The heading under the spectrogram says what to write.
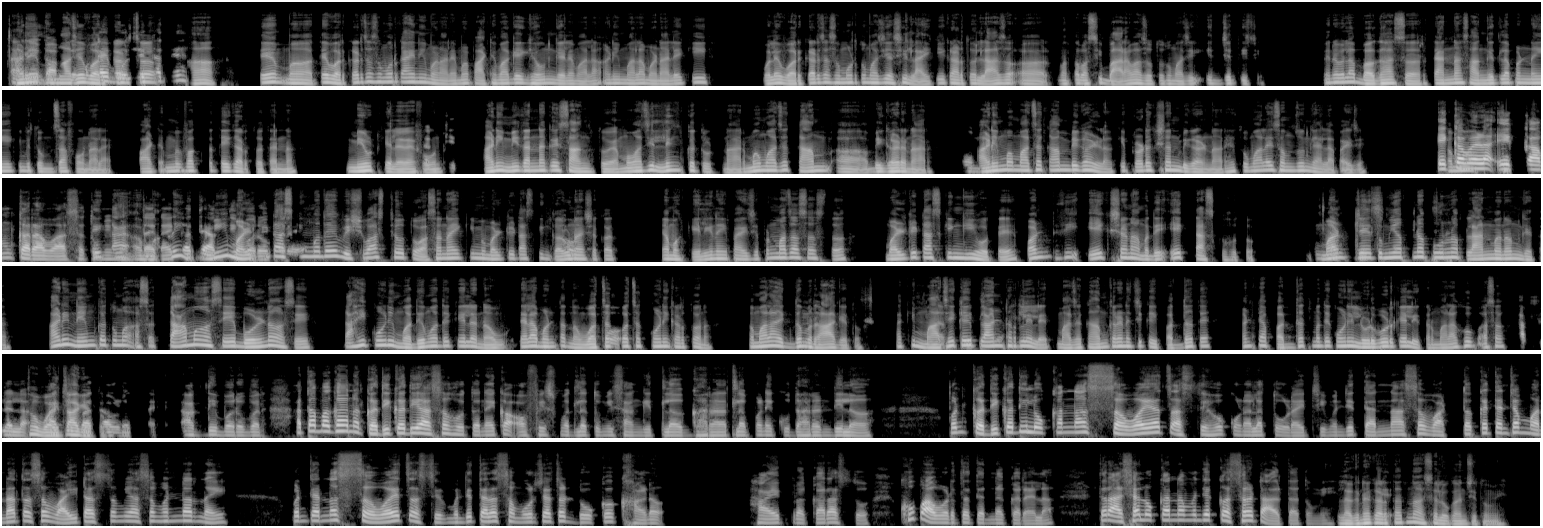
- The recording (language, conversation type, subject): Marathi, podcast, मधेच कोणी बोलत असेल तर तुम्ही काय करता?
- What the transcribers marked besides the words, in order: other background noise; tapping; "बारा" said as "बार"; unintelligible speech; in English: "प्रोडक्शन"; in English: "मल्टीटास्किंगमध्ये"; in English: "मल्टीटास्किंग"; in English: "मल्टीटास्किंग"; in English: "टास्क"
